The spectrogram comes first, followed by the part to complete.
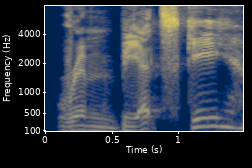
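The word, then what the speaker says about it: Rebecki: but if you're listening the last name is spelled like Rebecca r-e-b-e-c-k-i so can you play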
